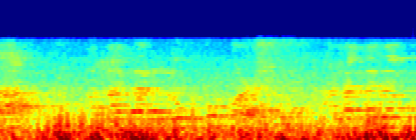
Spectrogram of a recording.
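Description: A woman's voice speaking in an ongoing lesson, over a steady low rumble.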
